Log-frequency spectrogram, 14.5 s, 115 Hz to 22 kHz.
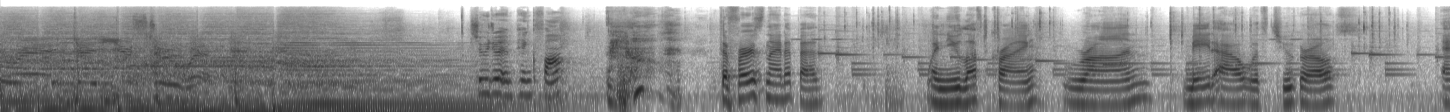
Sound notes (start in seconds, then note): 6.0 laughs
